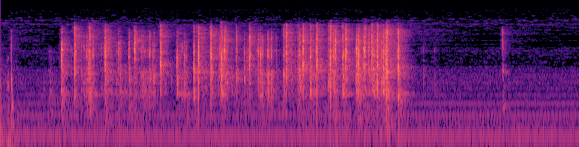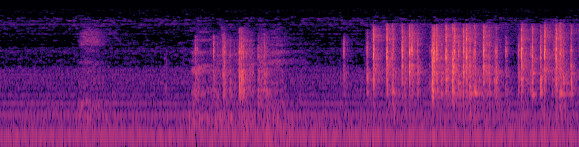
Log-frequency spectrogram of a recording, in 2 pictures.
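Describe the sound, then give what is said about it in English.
Rapid computer keyboard typing in bursts as someone types a paper: a flurry of clicking keys for about four seconds, a pause with a few stray taps, then two more quick bursts of typing. “You know, just typing your paper for you.”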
